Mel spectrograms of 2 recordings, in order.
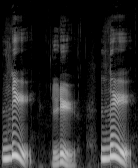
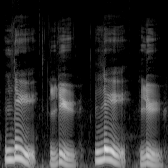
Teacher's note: It's the fourth tone, and then you need to curl your tongue a little bit, and then have the tip of your tongue touching the back of your teeth. Both upper and lower teeth, and of course you have your mouth slightly closed.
